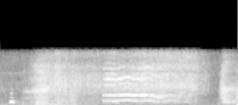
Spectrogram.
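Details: A man snoring after a night of heavy drinking: one drawn-out noisy breath with a whistling, squeaky tonal edge, then a brief pause before the next breath; snoring.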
